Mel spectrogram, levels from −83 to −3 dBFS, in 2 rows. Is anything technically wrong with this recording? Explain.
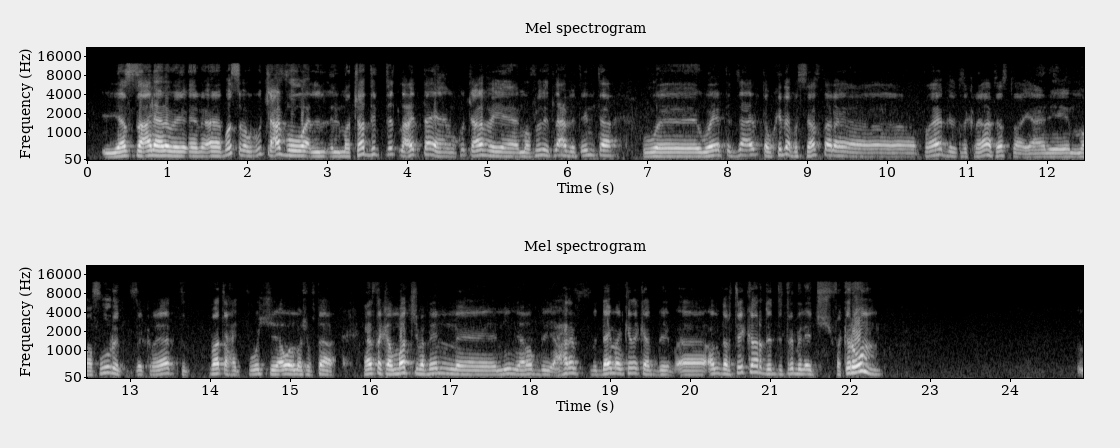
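Yes, there are two faults. Throughout, the background drops and breaks up into twinkling specks. This is overdone noise removal: a reduction stage set too strong pushes frequency bands near its noise estimate far down or off, taking quiet parts of the speech with them.

From 22.75 to 24.79 s, about 2.04 s, the real background, room noise roughly 40 dB below the speech, gives way to a steady, featureless hiss about 2 dB quieter. This is comfort noise in place of the background, likely from discontinuous transmission such as Opus DTX, where the sender pauses and the receiver fills the gap with synthetic noise.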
